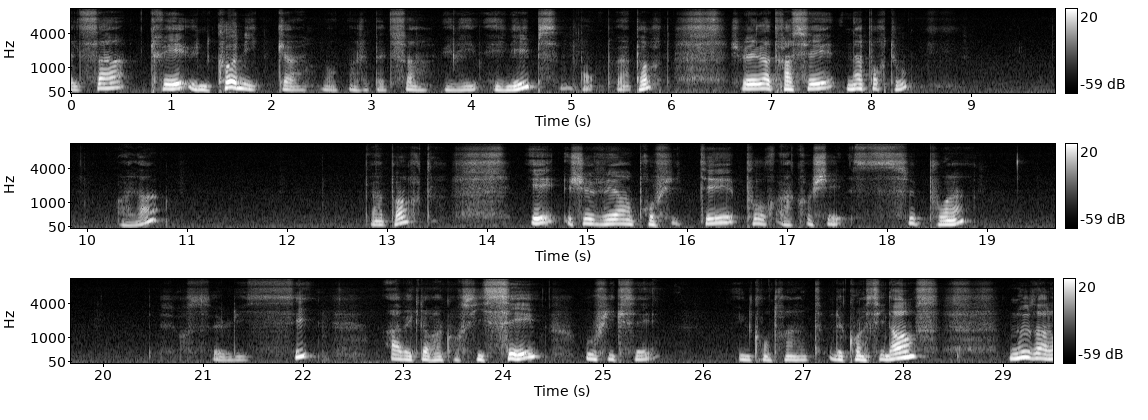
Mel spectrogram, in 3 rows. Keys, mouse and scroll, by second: 2.1 click, 3.4-3.9 scroll down 2, 4.0 right click, 5.0 scroll up 2, 5.7 scroll down 2, 7.3 click, 9.9 click, 12.3 click, 13.4 scroll up 2, 13.8 right click, 16.4 right click, 18.0 click, 21.7 click, 26.5 c, 27.6-28.0 scroll up 1, 28.2 right click.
